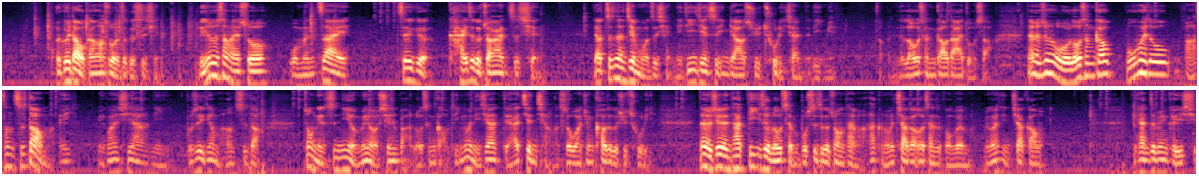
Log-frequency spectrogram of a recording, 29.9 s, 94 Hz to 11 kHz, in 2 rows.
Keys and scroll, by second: 0.5 ctrl+z, 17.9 Escape, 19.4 Escape, 21.7 Escape, 28.7 Escape.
